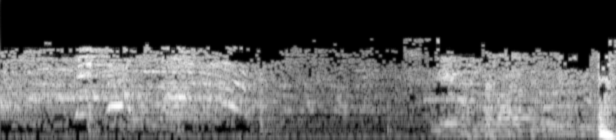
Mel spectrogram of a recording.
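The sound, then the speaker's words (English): The Holy Names University student cheering section at a basketball game jeers in disapproval, a dense wash of overlapping shouting voices that dips briefly before swelling again, ending with a sharp loud burst. “And Holy Names cheering session definitely shows their distaste for that.”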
